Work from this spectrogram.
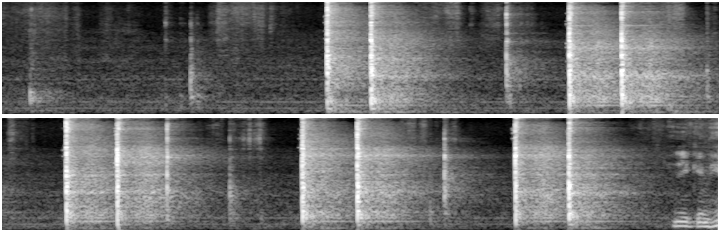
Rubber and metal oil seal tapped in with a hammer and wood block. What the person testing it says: the sound changes there when it's fully seated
